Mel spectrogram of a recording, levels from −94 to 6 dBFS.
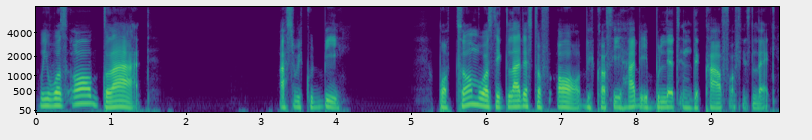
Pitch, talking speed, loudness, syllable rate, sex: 115 Hz, 155 wpm, -21 LUFS, 4.5 syllables/s, male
